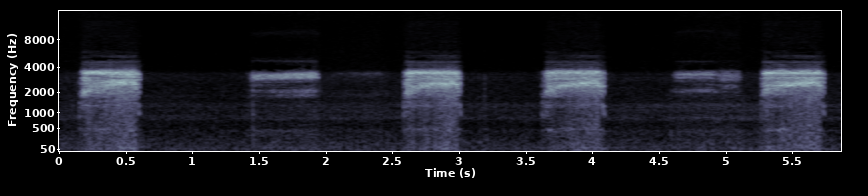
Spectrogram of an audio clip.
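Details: Owl heard from a porch at night, 1:53 AM, May 5, 2013: six grating, hissing bursts in fairly quick succession, loud ones alternating with softer, shorter ones.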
